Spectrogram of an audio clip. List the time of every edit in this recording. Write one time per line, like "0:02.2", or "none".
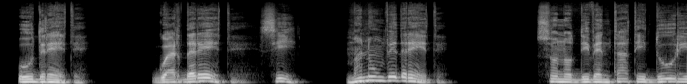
0:01.4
